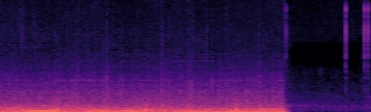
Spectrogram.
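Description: A racing car engine idles with a steady low hum.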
